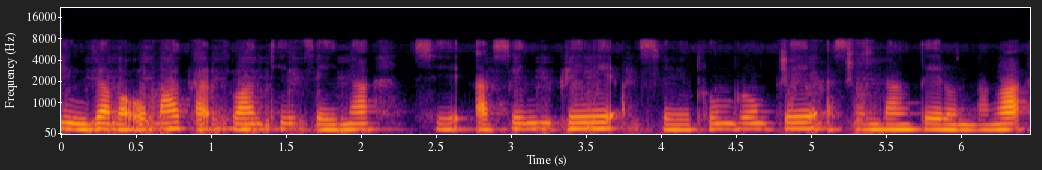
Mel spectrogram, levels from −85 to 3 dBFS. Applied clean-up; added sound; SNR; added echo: neural separator model SepFormer DNS4.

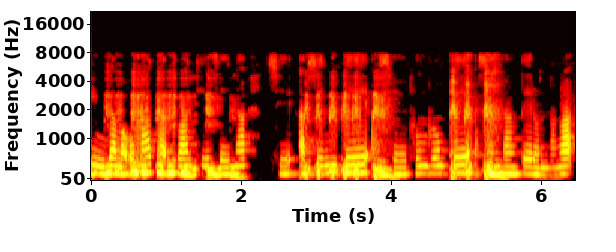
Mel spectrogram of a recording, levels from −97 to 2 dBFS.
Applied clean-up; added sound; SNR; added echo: classical method Wiener filter.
